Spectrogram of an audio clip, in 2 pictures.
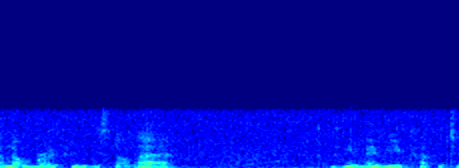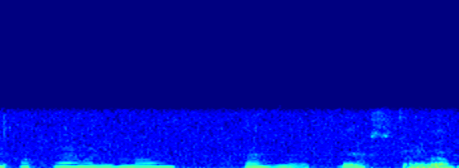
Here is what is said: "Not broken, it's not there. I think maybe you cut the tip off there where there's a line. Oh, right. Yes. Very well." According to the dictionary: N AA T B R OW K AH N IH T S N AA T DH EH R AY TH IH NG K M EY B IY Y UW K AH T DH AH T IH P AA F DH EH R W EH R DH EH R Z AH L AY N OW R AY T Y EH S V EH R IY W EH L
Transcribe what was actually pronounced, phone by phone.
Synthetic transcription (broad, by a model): N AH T B R OW K AH N IH T S N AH T DH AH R AY TH IH NG K M EY B IY Y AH K AH T DH AH T IH P AA F DH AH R W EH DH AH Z AH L AY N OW L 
